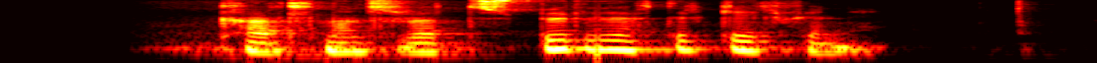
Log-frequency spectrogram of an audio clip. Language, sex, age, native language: Icelandic, female, 40-49, Icelandic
